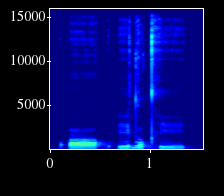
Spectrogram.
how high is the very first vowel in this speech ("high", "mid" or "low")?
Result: mid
